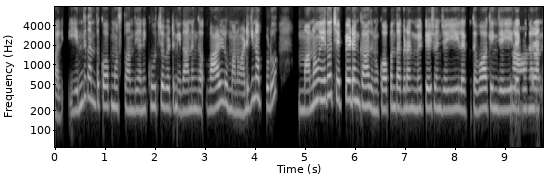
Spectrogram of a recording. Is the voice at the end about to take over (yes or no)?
no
